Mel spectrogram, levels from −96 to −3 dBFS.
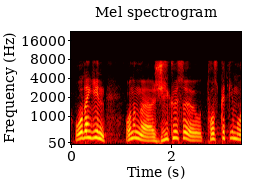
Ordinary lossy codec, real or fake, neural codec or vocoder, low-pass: none; real; none; none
